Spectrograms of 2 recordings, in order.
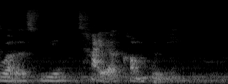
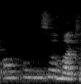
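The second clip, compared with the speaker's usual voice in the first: mock-polite higher thank you; gushing thank you, pitched up; high gracious thanks; 8 semitones higher, faster than usual. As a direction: play it sweet and gracious. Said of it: "I'm like".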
